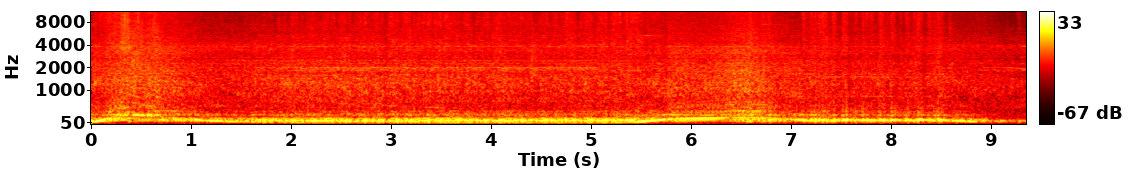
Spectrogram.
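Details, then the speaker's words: Homemade stainless X-pipe exhaust with mufflers open straight out the back, no tips yet: deep, smooth V8 burble swinging cleanly up and back on two blips, no ticks or rattles; loud, healthy exhaust, a faint water pump or alternator sound beneath it. "I think I'm pretty happy with it still calm loud"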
